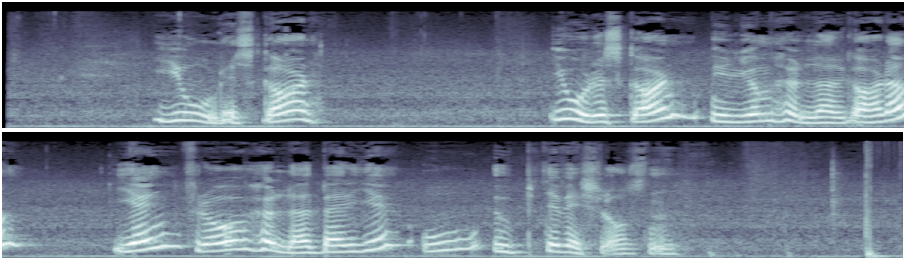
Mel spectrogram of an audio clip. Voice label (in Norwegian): joLesgaL, Numedalsmål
